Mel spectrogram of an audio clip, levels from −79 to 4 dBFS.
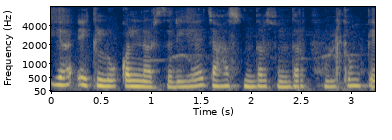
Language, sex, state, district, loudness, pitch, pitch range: Hindi, female, Chhattisgarh, Raipur, -18 LUFS, 205 Hz, 195-220 Hz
